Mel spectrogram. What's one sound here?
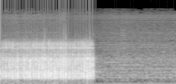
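A radio receiver hisses with loud static, then cuts to near silence.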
